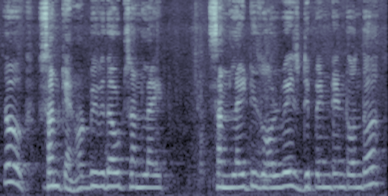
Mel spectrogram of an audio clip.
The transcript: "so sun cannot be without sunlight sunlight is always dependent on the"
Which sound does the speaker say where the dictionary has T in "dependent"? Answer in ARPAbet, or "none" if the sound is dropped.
T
